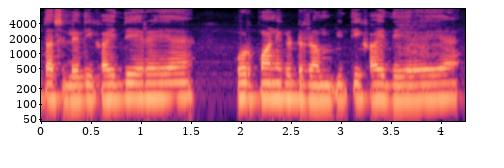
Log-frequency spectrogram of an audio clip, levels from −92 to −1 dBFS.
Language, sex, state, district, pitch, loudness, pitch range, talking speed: Hindi, male, Uttar Pradesh, Saharanpur, 125 Hz, -19 LUFS, 120-130 Hz, 195 wpm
